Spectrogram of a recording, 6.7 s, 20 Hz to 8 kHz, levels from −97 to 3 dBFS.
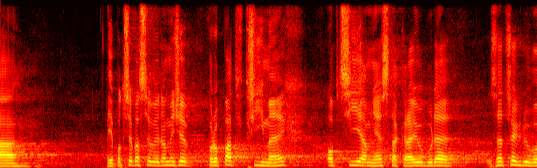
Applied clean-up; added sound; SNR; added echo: none; none; none; none.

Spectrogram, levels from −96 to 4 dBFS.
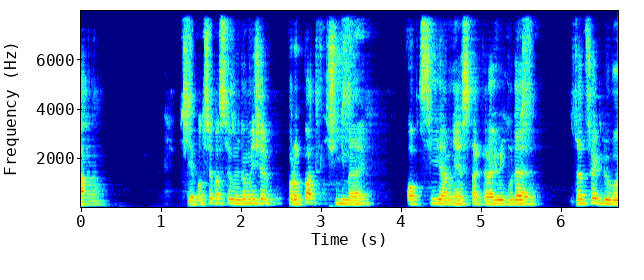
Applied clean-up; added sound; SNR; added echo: neural mask model DeepFilterNet 3.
